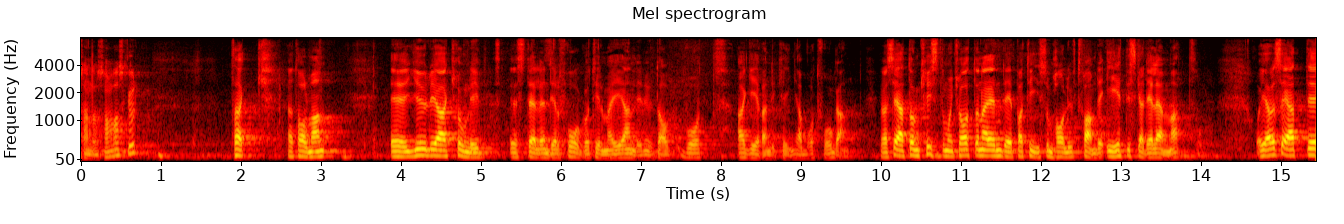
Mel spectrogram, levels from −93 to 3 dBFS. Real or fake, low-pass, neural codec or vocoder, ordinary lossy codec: real; none; none; none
